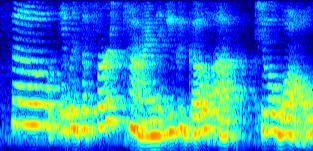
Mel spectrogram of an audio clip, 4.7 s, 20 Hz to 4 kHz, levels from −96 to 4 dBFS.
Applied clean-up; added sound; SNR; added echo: none; none; none; reverberation time 0.8 s.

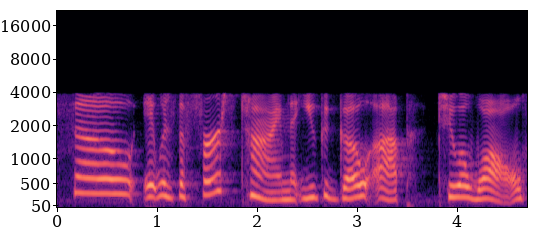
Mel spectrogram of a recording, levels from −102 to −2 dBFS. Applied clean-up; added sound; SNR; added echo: none; none; none; none.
